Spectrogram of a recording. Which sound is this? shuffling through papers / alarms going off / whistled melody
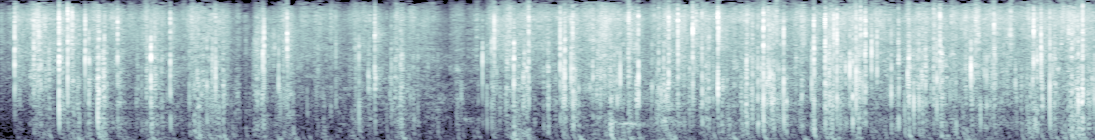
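shuffling through papers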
